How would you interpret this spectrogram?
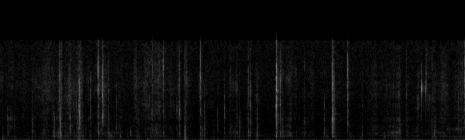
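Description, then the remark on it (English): A plastic bag crinkles and rustles as it's opened, a steady stream of crisp crackles with a few sharper pops, fairly quiet, with no talking. “Where's that plastic bag she gave me?”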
